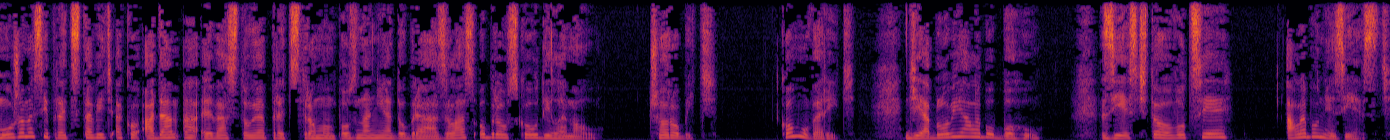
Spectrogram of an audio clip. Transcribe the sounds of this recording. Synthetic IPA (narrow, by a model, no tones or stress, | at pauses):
mʊɔʒɛmɛsipɾɛt̪st̪aʋiɟakɔ̰ʔad̪amaʔɛʋast̪ɔɪapɾɛt̪st̪ɾɔmɔmpɔznaɲɪad̪ɔbɾaːzlazɔbɾɔʊskɔʊd̪ilɛmɔ̰ʊ | t͡ʃɔɾɔbḭc | kɔmuʋɛɾḭc | ɟɪablɔʋialɛbɔbɔɦṵ | zɪɛsct̪ɔɔʋɔt͡sɪɛ | ʔalɛbɔɲɛzɪɛ̰sc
